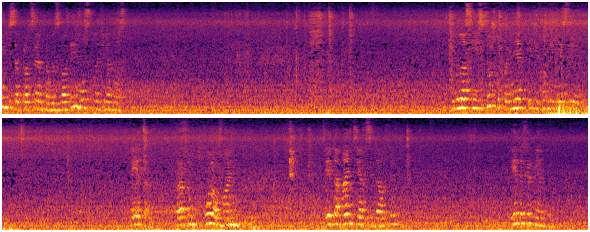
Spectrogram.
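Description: A woman speaks calmly in short bursts.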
